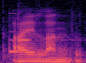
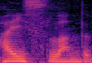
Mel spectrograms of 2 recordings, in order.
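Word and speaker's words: island: ますねでま発音がねとっても重要ですこアイランドですねアイスランドではありませんのでアイランドという風に読むんですがこれそうラン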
